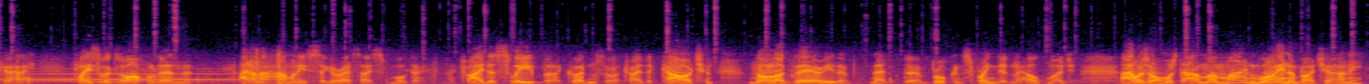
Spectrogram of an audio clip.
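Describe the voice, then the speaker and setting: Anxious tender husband, low coaxing voice for a vintage radio drama. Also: male voice, sing-song, moderate pace, rough recording. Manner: soft, coaxing, with nervous laughs. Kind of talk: 1940s radio drama acting. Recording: 1940s radio broadcast, faint hiss.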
